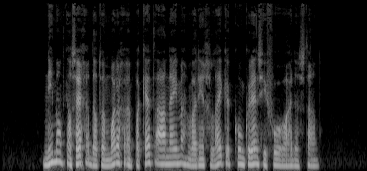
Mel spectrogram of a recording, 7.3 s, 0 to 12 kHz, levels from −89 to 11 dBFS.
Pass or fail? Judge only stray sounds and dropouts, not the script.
pass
